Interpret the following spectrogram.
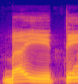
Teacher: Ketika dileburkan bunyi tin di sini, bunyi n-nya udah lebur ke ya, itu harus masih ada menyisakan bunyi sifat nun, yaitu berupa sengaunya, dengungnya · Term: idgham bigunah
